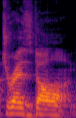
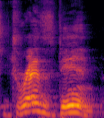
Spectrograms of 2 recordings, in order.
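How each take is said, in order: First: Dresden with the last syllable as "dawn"; the wrong Dresden, second syllable opened out to "dahn"; mistaken pronunciation. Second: Dresden with the last syllable as "din", said slowly; a slow, deliberate correction on Dresden, rhyming the end with "in"; correcting pronunciation. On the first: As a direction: say Dresden ending in an open "don". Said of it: "not Dresden". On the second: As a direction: stretch out Dresden, ending in a clear "din". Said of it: "the very first thing they say is". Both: Retold or imitated.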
